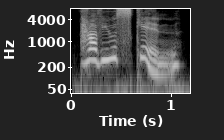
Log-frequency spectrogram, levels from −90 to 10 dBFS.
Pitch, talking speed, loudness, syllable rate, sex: 260 Hz, 200 wpm, -17 LUFS, 4.3 syllables/s, female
